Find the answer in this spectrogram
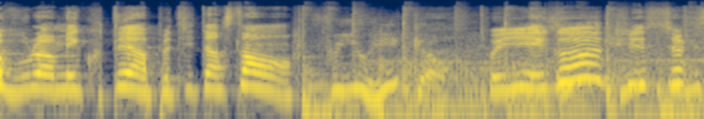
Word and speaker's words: Fuyuhiko: Mon nom de famille est Kuzurio, mon prénom se prononce Fuyuhiko.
